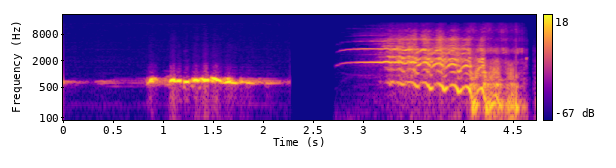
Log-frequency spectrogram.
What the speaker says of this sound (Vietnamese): Con ngựa vằn.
